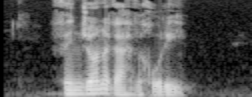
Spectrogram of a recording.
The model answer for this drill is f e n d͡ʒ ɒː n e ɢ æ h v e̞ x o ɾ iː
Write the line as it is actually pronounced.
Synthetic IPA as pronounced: f e n d͡ʒ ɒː n e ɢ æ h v e̞ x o ɾ iː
